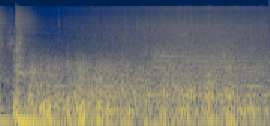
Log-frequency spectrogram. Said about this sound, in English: The clouds opened up overhead, bringing sheets of water down onto the streets, a gift from Tlaloc, the rain god.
